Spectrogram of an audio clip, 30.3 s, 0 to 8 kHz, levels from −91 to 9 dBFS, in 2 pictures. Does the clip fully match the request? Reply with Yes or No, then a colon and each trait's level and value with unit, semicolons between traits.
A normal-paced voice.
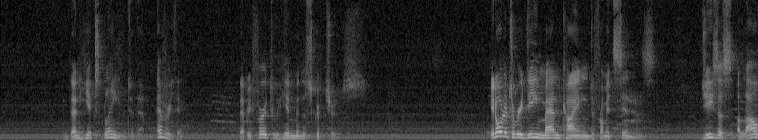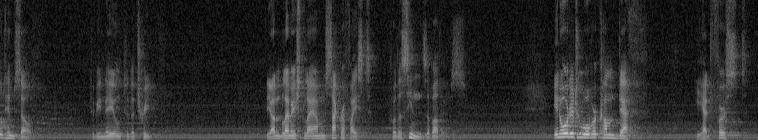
No: slow, 95 wpm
